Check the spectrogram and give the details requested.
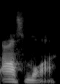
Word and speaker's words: Asamoah: He did say it is pronounced Asamoah.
